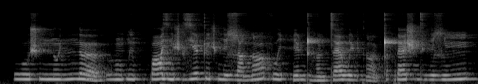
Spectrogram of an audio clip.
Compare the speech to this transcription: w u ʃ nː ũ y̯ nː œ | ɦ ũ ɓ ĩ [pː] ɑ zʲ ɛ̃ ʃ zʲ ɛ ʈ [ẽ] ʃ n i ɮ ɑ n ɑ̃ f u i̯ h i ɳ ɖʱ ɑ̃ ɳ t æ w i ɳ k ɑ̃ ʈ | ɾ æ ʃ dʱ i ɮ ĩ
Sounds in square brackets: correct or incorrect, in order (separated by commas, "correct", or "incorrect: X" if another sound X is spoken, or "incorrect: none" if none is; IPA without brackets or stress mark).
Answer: correct, incorrect: ĩ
